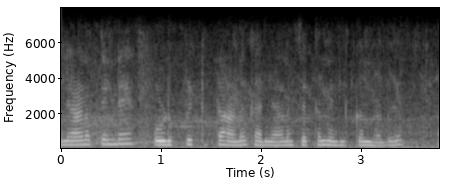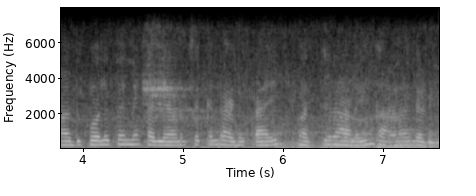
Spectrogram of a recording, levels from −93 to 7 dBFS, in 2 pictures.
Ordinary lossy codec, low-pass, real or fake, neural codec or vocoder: Opus, 24 kbps; 7.2 kHz; fake; vocoder, 22.05 kHz, 80 mel bands, WaveNeXt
